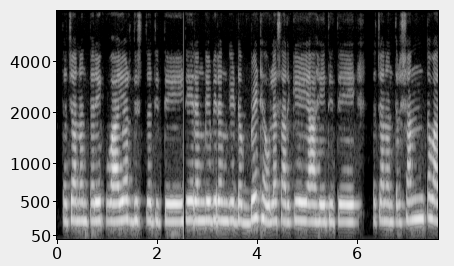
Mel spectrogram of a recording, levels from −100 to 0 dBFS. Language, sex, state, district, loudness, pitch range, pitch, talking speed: Marathi, female, Maharashtra, Chandrapur, -15 LUFS, 235-250 Hz, 240 Hz, 135 wpm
